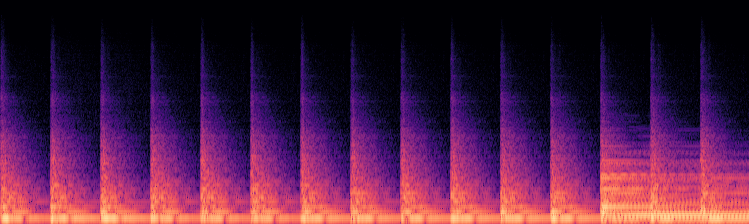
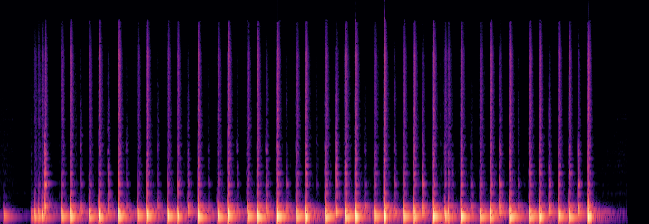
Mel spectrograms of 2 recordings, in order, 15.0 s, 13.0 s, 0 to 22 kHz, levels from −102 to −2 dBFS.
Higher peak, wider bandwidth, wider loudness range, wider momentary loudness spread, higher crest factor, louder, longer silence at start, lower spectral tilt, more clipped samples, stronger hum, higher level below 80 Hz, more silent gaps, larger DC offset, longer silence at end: second, -4 dBFS vs 0 dBFS; second, 2.5 kHz vs 9.8 kHz; first, 6 LU vs 3 LU; about the same, 11 LU vs 9 LU; about the same, 16 dB vs 20 dB; about the same, -21 LUFS vs -21 LUFS; about the same, 0 s vs 0.05 s; first, -12 dB/octave vs -8.5 dB/octave; neither; neither; first, -22 dBFS vs -30 dBFS; neither; neither; second, 0 s vs 1.05 s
